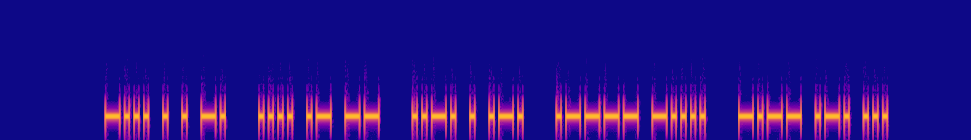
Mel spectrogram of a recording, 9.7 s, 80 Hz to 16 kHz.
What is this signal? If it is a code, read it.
Morse code, heard as a keyed tone, about 25 wpm, 700 Hz. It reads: BEEN HAM FER 16 YRS
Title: Practice QSO - Exchange 3 - More Info - 25wpm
